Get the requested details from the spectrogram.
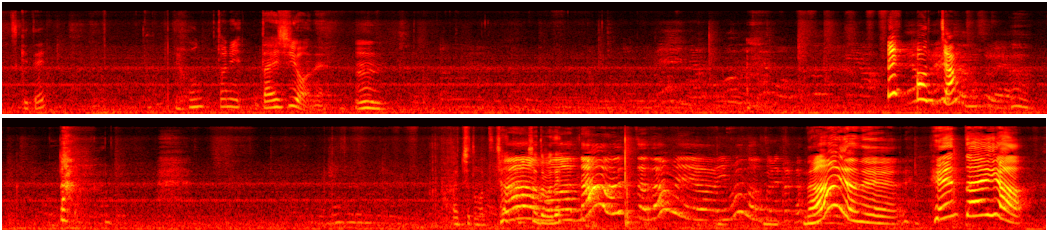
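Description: A young woman talks cheerfully and close up into a phone microphone.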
